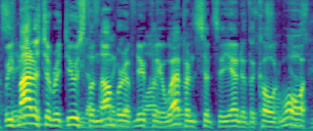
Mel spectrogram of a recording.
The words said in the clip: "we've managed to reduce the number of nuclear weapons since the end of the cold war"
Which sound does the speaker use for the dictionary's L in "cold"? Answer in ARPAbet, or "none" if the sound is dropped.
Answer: L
